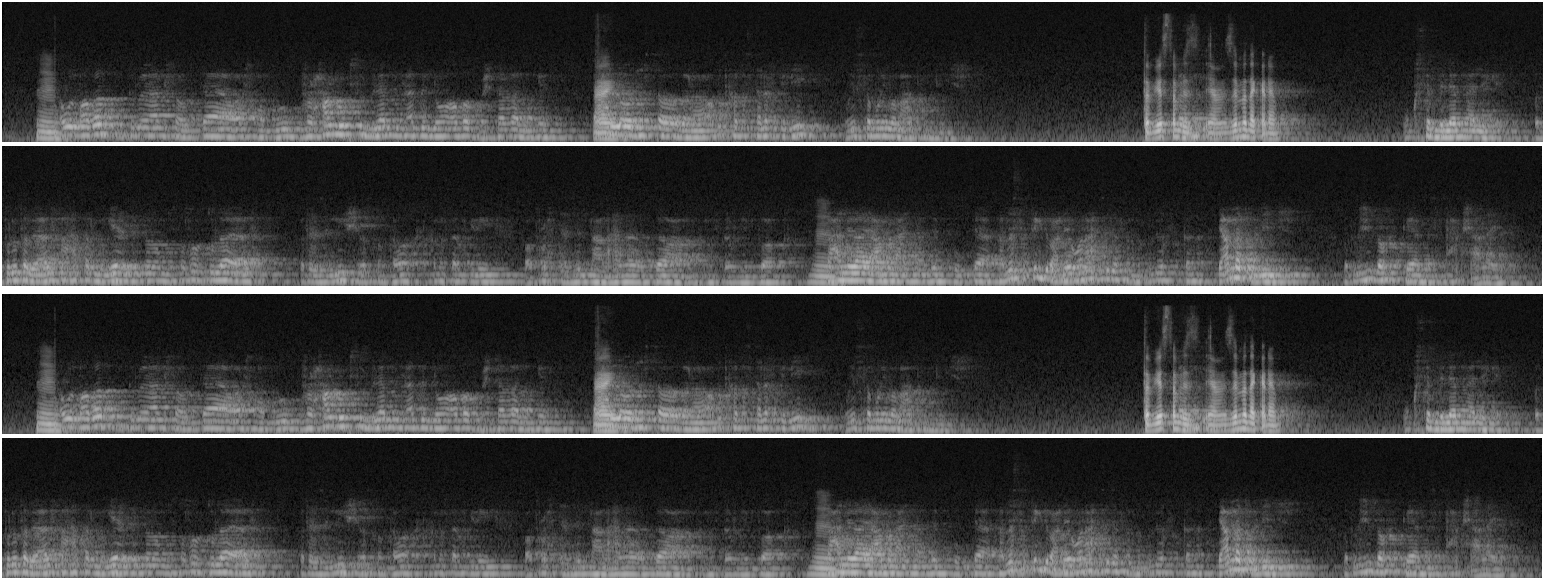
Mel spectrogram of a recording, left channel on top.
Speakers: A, on the right; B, in the centre.
A: مم.
B: اول ما قبض قلت له يا الفا وبتاع والف مبروك وفرحان له اقسم بالله يا ابني من قلبي ان هو قبض واشتغل وكده راح
A: أيوة
B: قال له اقعد يا اسطى ده انا قبض 5000 جنيه ولسه موري ما بعتهم ليش
A: طب يا اسطى
B: فاهم
A: بز...
B: يا اسطى
A: يعني بالذمة ده كلام
B: اقسم بالله يا ابني قال لي كده قلت له طب يا الفا حتى لما جه يعزمني انا ومصطفى قلت له لا يا الفا ما تعزمنيش يا اسطى انت واخد 5000 جنيه وهتروح تعزمني على حاجه تضيع ال 5000 جنيه بتوعك
A: مم.
B: راح قال لي لا يا عم انا عايز اعزمكم وبتاع طب يا اسطى بتكذب عليا وانا هحسدك لما تقول لي واخد كذا يا عم ما تقوليش ما تقوليش انت واخد كام بس ما تضحكش عليا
